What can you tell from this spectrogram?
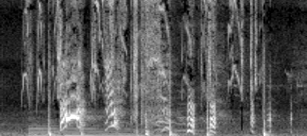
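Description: Mice inside a doll squeaking in a flurry of shrill, high-pitched chirps and squeals, coming in quick irregular bursts over a faint low hum, with no one talking.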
